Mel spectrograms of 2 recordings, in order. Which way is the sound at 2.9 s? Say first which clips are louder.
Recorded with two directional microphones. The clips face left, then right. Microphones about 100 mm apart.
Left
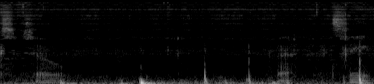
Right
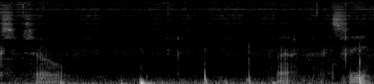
Right 4 dB; 20° right (ahead or behind).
